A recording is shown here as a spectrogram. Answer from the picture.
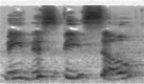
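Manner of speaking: slow, high, shaken question; barely daring to ask; shaken doubt. Acted. Claudio asking if Hero is false, shaken.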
